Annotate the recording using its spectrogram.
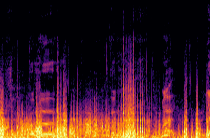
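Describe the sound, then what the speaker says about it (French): Coastal wind at Pointe de Saint-Mathieu buffets the microphone in loud, gusty rumbles that rise and fall throughout, with a voice speaking under the blustering noise. "il y a pas mal de vent"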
